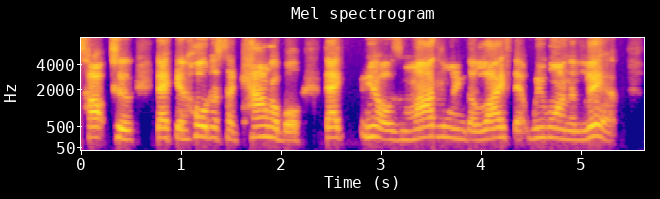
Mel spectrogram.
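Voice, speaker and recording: A woman speaks in a high voice. Her tone is bright and sharp. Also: dry, close sound with no echo. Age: 60s. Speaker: motivational speaker. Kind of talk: live talk.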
